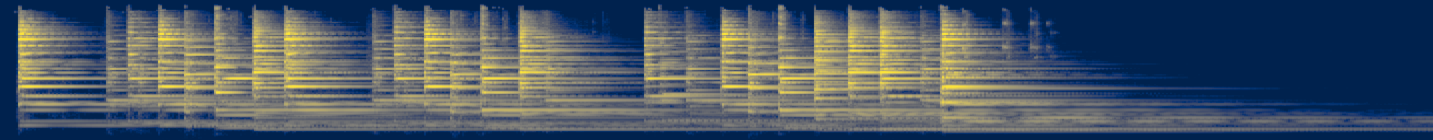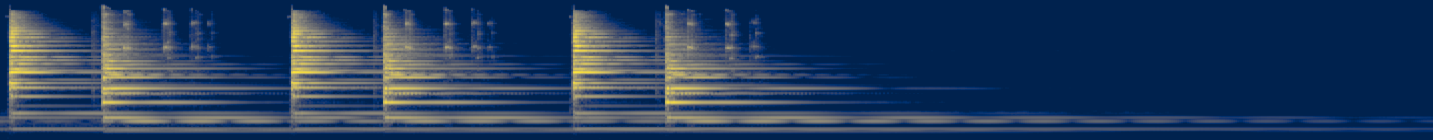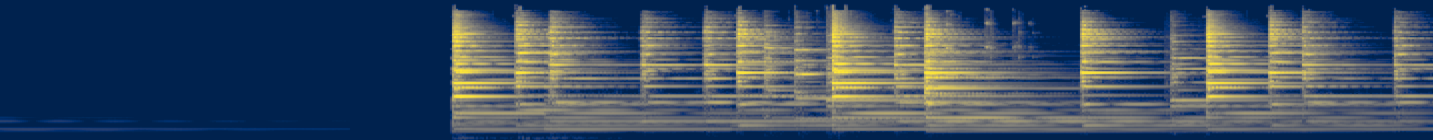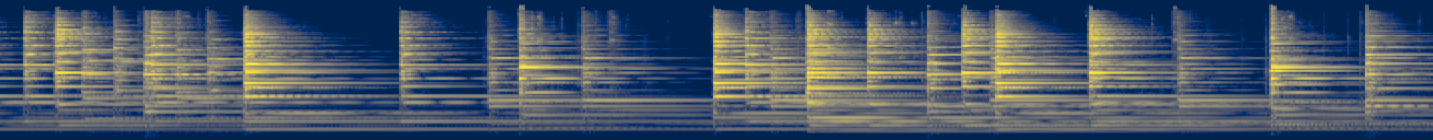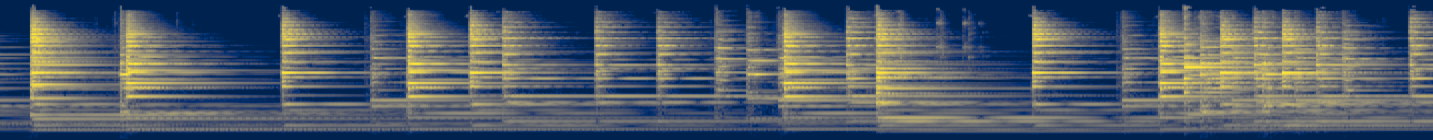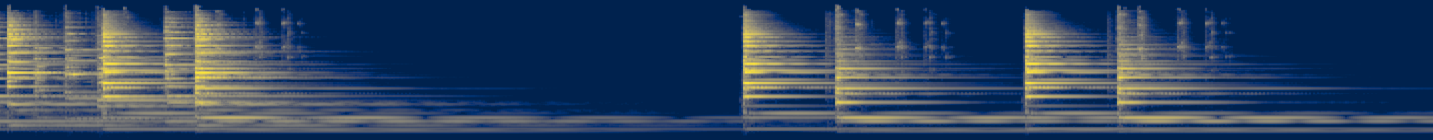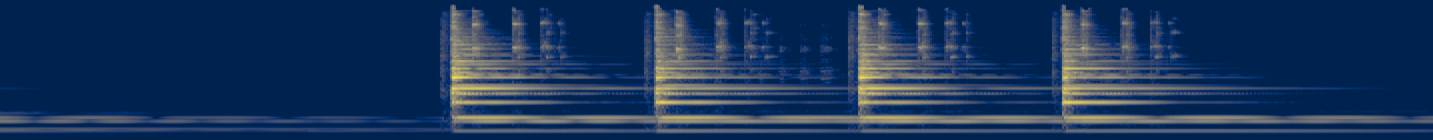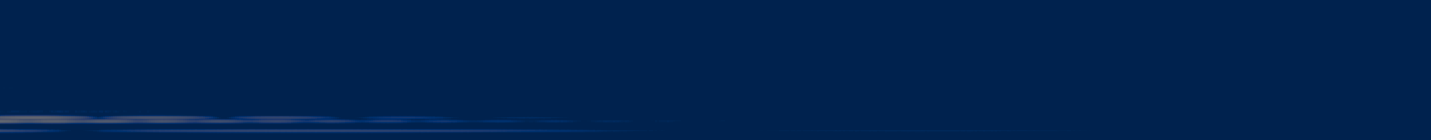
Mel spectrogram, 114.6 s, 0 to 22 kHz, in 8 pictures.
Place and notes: Rue de la Mairie, Douai, France - Douai (Nord) - Carillon du beffroi de l'hôtel de ville
Douai (Nord)
Carillon du beffroi de l'hôtel de ville
16h
France métropolitaine, France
